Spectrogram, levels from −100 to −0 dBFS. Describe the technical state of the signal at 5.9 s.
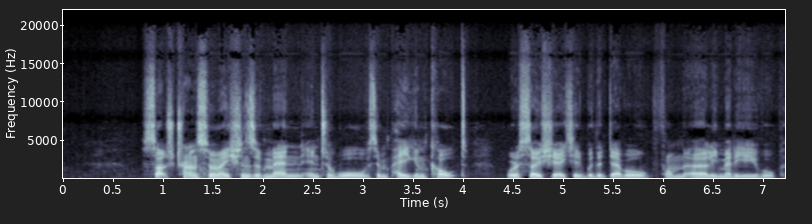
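At 5.9 s the speech signal is intact, with no technical fault audible at that moment.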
